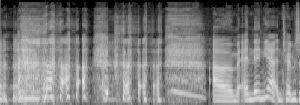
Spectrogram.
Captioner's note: laughter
